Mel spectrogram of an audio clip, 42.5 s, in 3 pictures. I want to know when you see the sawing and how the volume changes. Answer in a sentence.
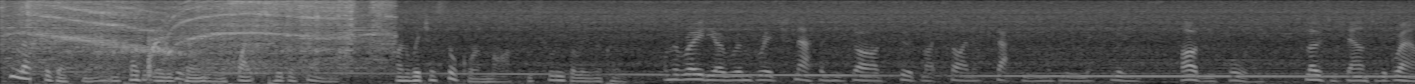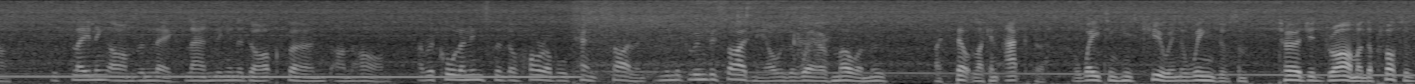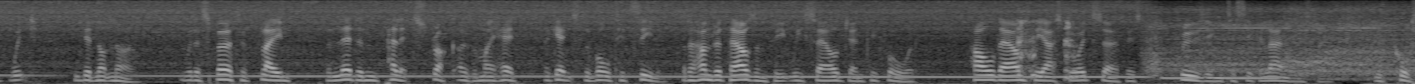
The sawing can be heard from 0.0 to 4.0 s, at a steady volume.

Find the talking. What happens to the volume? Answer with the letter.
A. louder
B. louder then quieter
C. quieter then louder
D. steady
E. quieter
A.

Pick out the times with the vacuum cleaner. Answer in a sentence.
The vacuum cleaner can be heard from 0.0 to 42.4 s.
